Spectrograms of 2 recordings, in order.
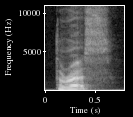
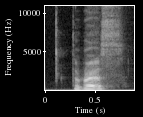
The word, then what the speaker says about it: tres: 3, pronounced in Spanish, is tres, tres, tres. So for me, tres sounds like dress, and 3, my image for 3 is tree.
